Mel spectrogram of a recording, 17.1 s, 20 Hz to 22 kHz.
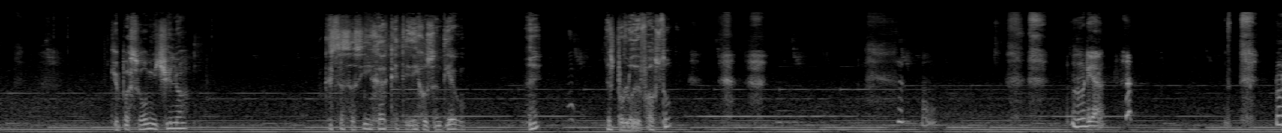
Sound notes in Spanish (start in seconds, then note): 9.2 Sollozos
